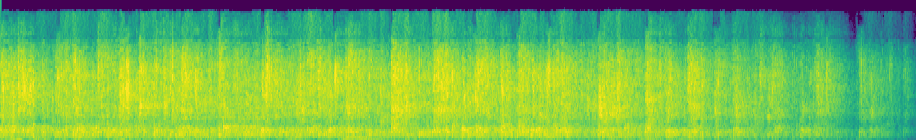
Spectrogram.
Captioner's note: audience applauding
